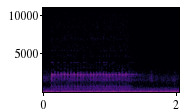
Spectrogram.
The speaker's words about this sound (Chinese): 稍等一下，喂，是个业务电话。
